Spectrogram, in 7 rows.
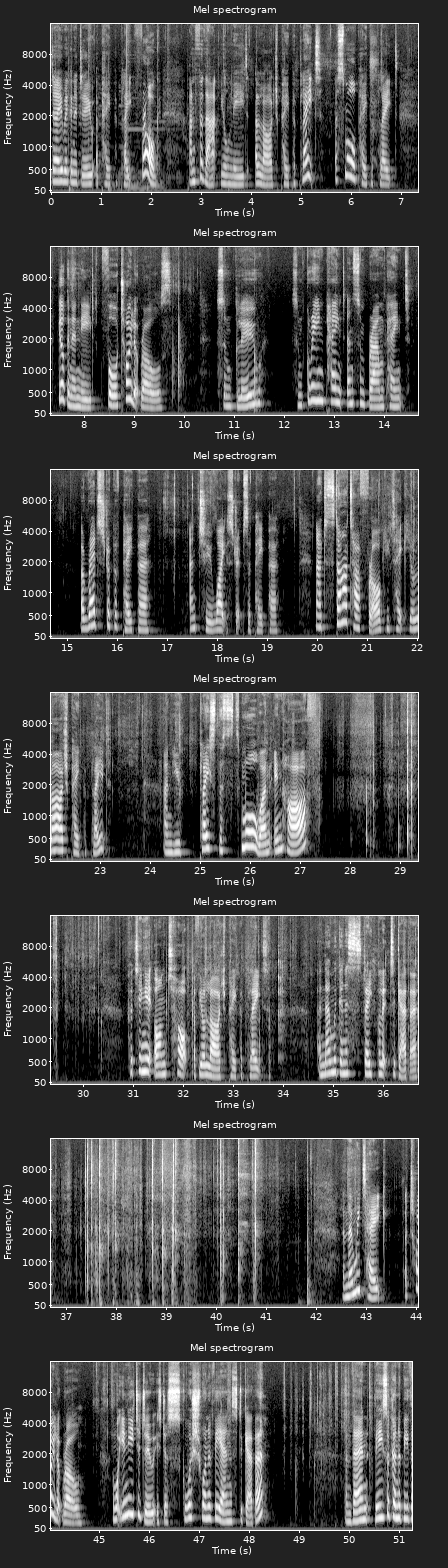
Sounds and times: Speech: 10.7s - 14.5s, 15.3s - 16.7s, 17.5s - 19.3s, 20.0s - 23.2s, 24.3s - 27.3s, 30.9s - 33.7s, 34.7s - 36.8s, 42.5s - 48.4s, 49.9s - 51.2s.

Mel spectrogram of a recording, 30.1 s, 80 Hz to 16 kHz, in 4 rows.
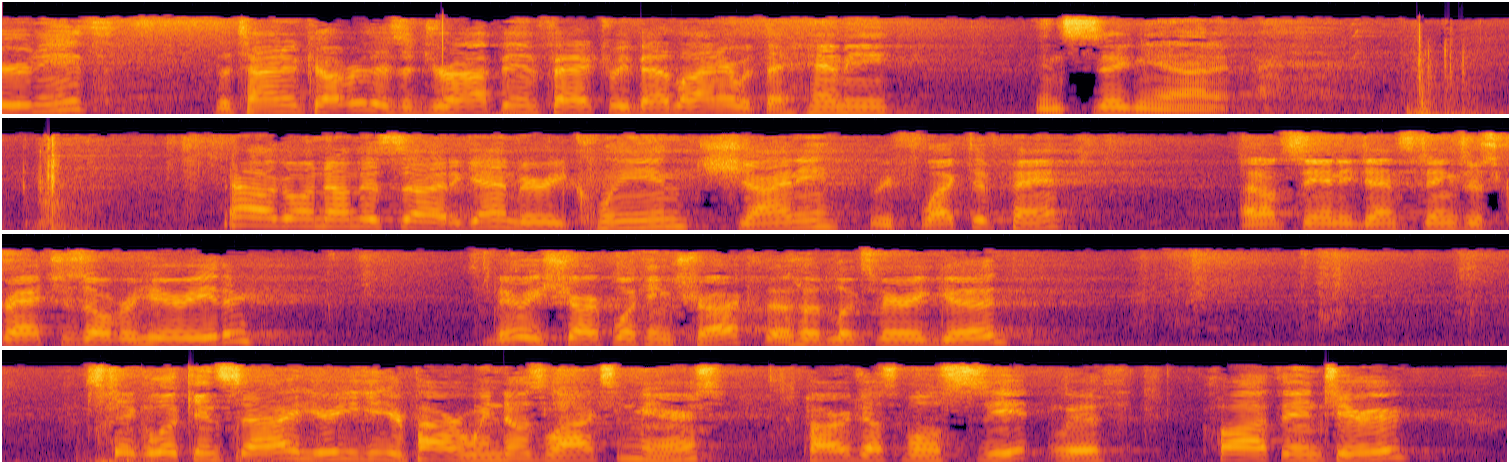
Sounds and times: Speech: 0.0s - 4.5s, 5.2s - 6.3s, 8.6s - 13.0s, 13.7s - 16.6s, 17.4s - 20.4s, 23.0s - 29.8s.

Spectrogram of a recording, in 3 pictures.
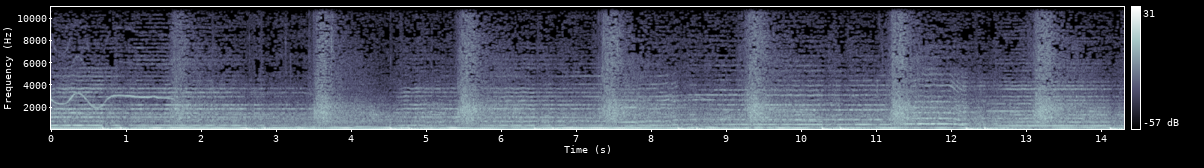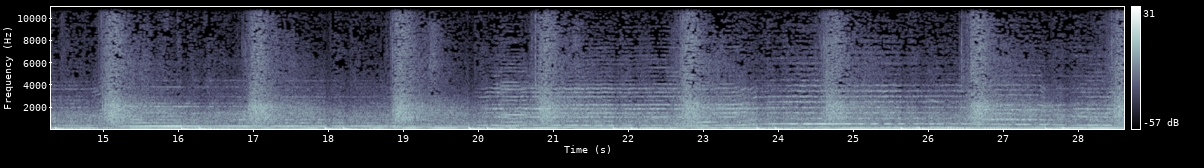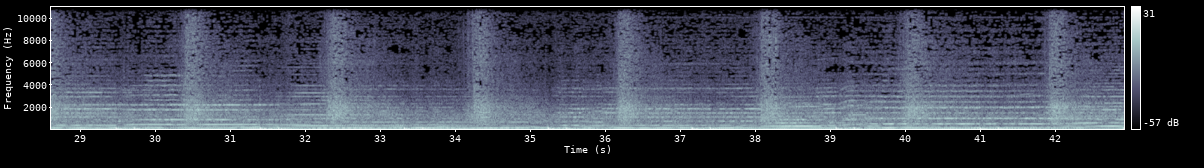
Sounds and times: Violin, fiddle: 0.0s - 42.9s.

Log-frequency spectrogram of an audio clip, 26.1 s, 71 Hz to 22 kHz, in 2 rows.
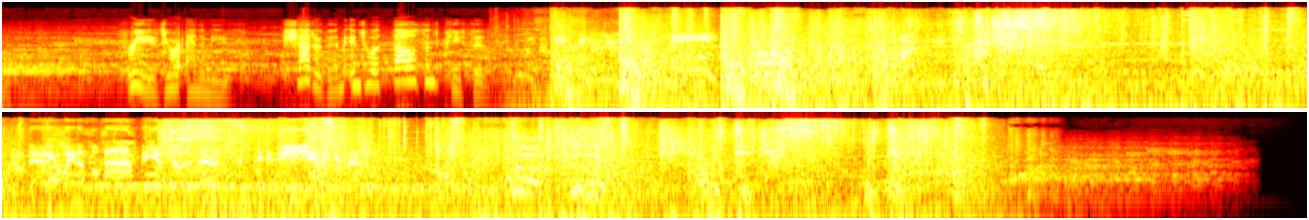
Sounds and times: Music: 0.0s - 25.8s
Speech: 1.2s - 8.0s, 13.2s - 16.8s.

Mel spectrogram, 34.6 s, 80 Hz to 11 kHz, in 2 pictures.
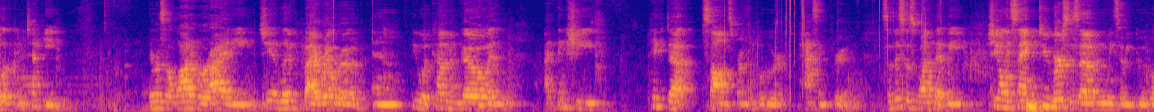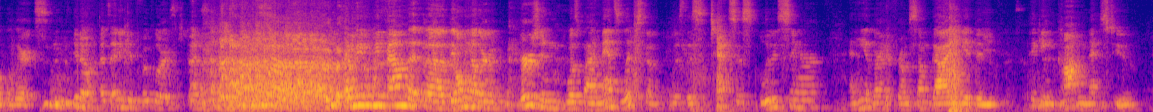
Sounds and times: Speech: 2.2s - 9.1s, 9.8s - 20.4s, 22.2s - 34.4s.

